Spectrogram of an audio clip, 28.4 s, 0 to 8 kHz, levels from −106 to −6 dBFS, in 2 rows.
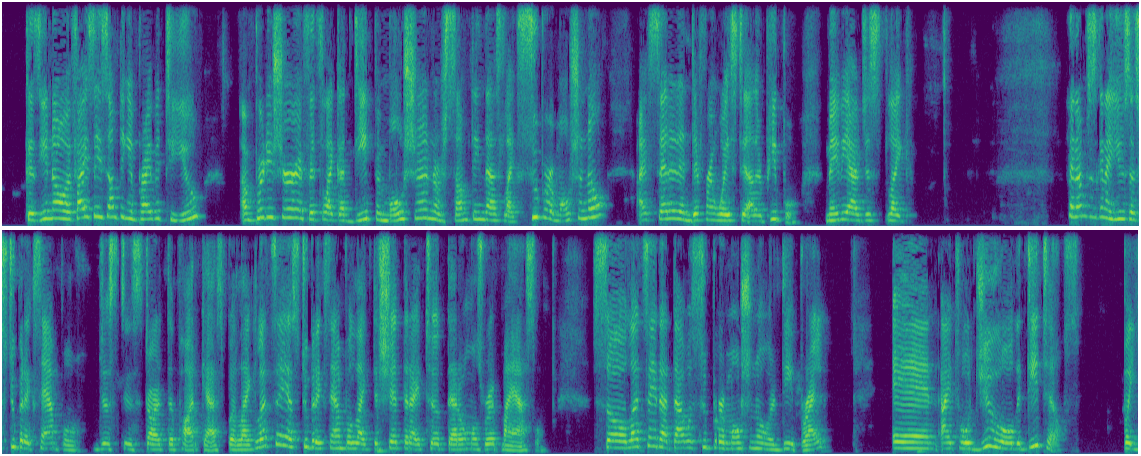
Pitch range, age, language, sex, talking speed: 195-280 Hz, 20-39, English, female, 190 wpm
